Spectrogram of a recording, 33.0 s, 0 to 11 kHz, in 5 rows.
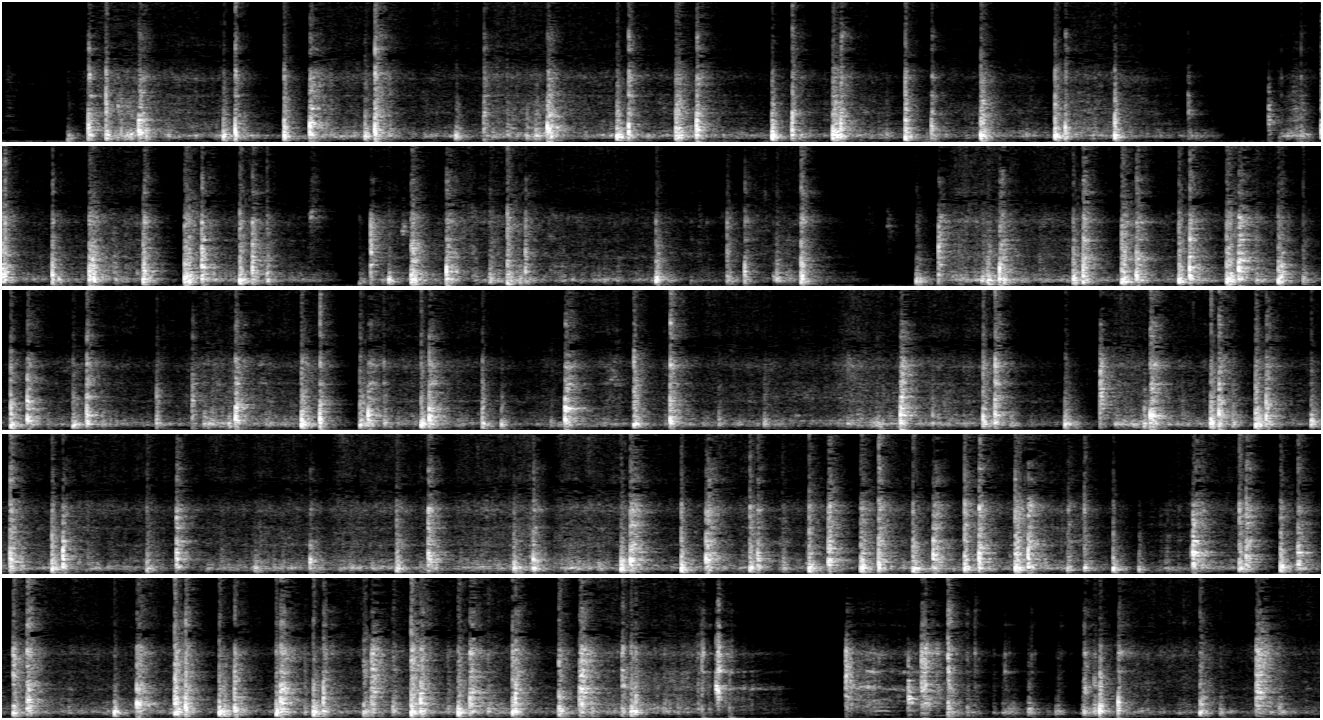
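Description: Rapid stickhandling: the blade of a CCM Ribcor Trigger 4 Pro composite hockey stick clacking against a green off-ice training puck and tapping the white plastic floor tiles, several sharp clacks a second. The run breaks off briefly a few times.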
